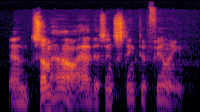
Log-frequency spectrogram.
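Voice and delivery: plain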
